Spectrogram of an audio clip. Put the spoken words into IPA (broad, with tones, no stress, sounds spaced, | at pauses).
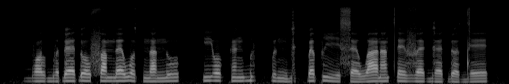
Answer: b ɔ˨ l b ə˨ ɗ ɛ˧ ɗ o˧ f a˧ m ɾ ɛ˦ w o˨ t n a˧ n u˦ | j o˦˨ k ɛ̃˦ ɡ͡b ɨ˦ p k͡p ɨ˨ ŋ ɡ e˨ k͡p ɛ˦ p iː˨ s ɛ˨ w a˦ ɾ ã˦ t ɾ e˧ v ɛ˧ ɡ ɛ˨ ɗ ə˨ d e˦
